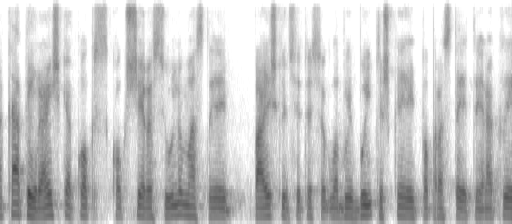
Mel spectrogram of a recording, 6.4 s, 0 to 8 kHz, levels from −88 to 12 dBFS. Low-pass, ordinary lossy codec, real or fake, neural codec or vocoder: 7.2 kHz; Opus, 32 kbps; fake; codec, 16 kHz, 1 kbps, FreqCodec, larger model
